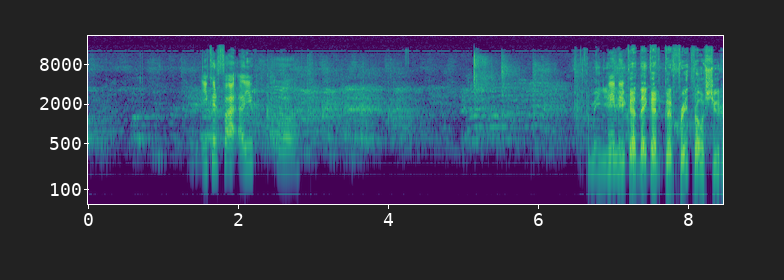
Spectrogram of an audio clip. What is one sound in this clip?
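Men and boys talk and call out in a large echoing gym.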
